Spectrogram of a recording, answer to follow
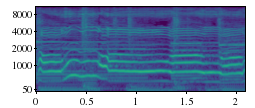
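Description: A woman singing a country song, her voice leaping up and back down in pitch in a yodel-like break and then holding one long note, over a country backing track with bass and a steady beat.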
